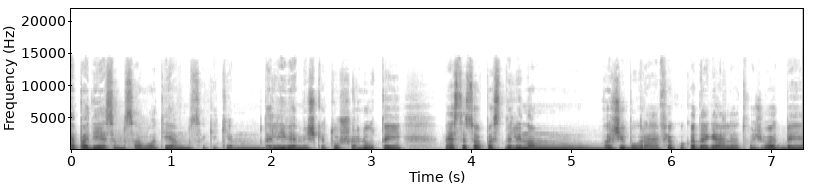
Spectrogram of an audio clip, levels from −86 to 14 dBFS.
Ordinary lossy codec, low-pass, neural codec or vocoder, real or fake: MP3, 96 kbps; 14.4 kHz; none; real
